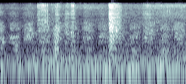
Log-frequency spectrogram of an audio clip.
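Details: Short burst of hoarse panting from a German Shepherd during a stud session in Nalsian, Manaoag, Pangasinan, a few breathy huffs with one louder exhale over low background hum.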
